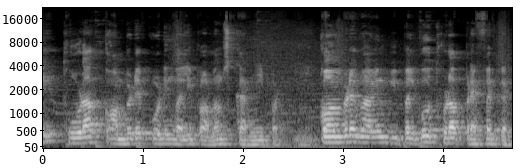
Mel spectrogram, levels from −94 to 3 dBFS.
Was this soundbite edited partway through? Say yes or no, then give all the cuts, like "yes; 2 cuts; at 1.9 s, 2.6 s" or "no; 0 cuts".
yes; 1 cut; at 2.6 s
